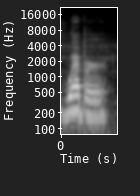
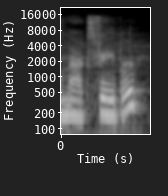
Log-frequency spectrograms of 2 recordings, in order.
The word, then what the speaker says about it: Weber: It's pronounced Weber, but it's a W. So if you say Max Weber, I'm not going to mind, but I think it's German, so Max Weber.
